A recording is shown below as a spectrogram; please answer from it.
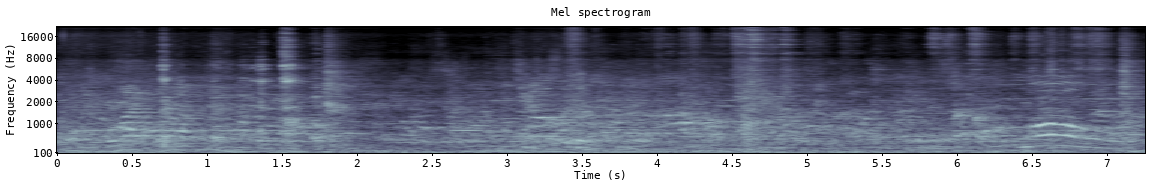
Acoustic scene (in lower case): restaurant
